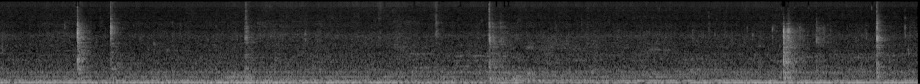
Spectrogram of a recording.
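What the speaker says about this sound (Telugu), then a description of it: "ఇలా బ్రౌన్ కలర్ వచ్చే వరకు వేయించుకోవాలండి." Egg bondas frying gently in oil over a low flame, a steady soft bubbling hiss with occasional faint ticks and light clinks throughout.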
